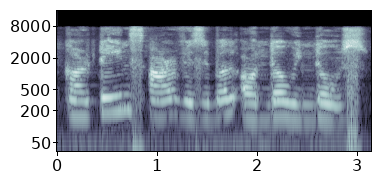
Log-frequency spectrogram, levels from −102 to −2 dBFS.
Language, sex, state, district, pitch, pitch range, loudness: English, male, Assam, Kamrup Metropolitan, 150 Hz, 140-160 Hz, -16 LUFS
